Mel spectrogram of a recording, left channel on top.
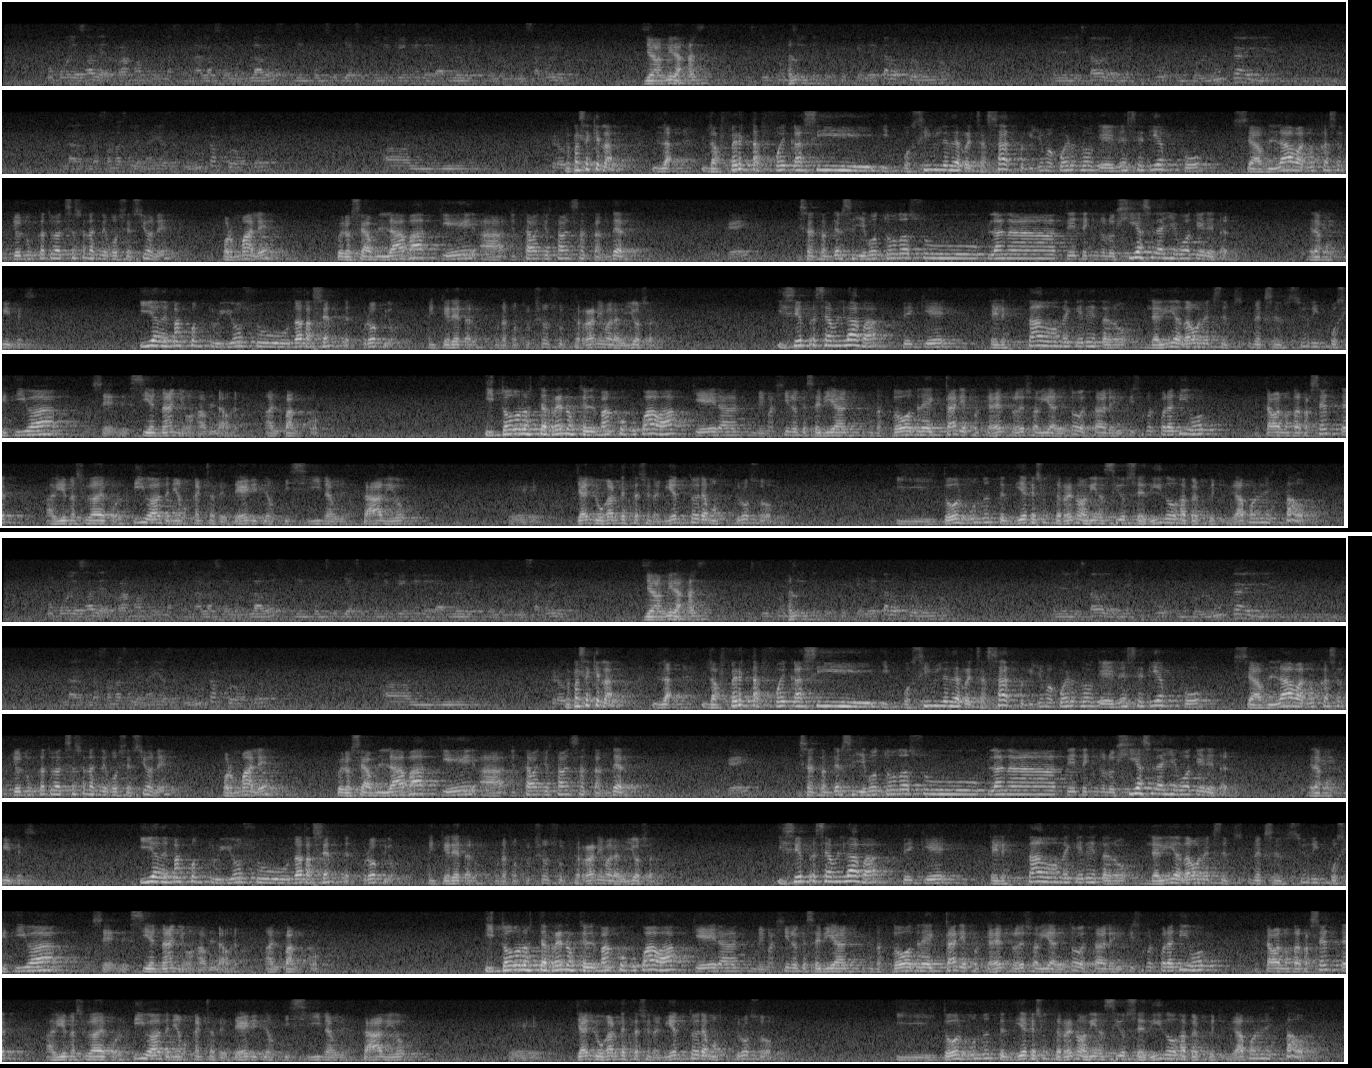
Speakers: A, on the right; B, on the right.
A: como esa derrama poblacional hacia los lados y entonces ya se tiene que generar nuevos polos de desarrollo. Si
B: Ya, mira,
A: bien
B: an-
A: es- estoy consciente,
B: an-
A: creo que Querétaro fue uno, en el Estado de México, en Toluca y en las, las zonas aledañas de Toluca fue otro. Am, creo
B: lo
A: que...
B: que pasa es que la, la, la oferta fue casi imposible de rechazar, porque yo me acuerdo que en ese tiempo se hablaba, nunca se- yo nunca tuve acceso a las negociaciones formales
A: ujú,
B: pero se hablaba que ah, yo estaba, yo estaba en Santander
A: Ok,
B: y Santander se llevó toda su plana de tecnología, se la llevó a Querétaro.
A: ok.
B: Éramos miles. Y además construyó su data center propio en Querétaro, una construcción subterránea maravillosa. Y siempre se hablaba de que el Estado de Querétaro le había dado una exenc- una exención impositiva, no sé, de 100 años hablaban al banco Y todos los terrenos que el banco ocupaba, que eran, me imagino que serían unas dos o tres hectáreas, porque adentro de eso había de todo, estaba el edificio corporativo, estaban los data centers, había una ciudad deportiva, teníamos canchas de tenis, teníamos piscina, un estadio. eh, ya el lugar de estacionamiento era monstruoso y todo el mundo entendía que esos terrenos habían sido cedidos a perpetuidad por el Estado.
